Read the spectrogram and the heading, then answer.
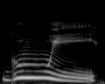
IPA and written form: ɡui (gooey)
